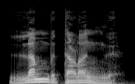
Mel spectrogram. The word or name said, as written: लंब-तड़ंग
